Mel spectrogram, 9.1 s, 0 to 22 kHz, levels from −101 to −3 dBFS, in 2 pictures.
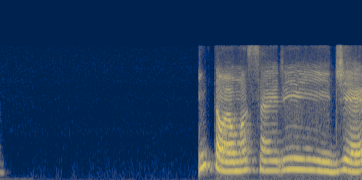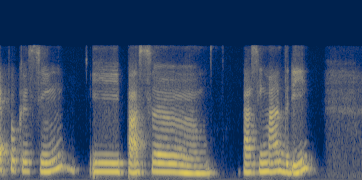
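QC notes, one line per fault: No faults are heard in this speech clip. The G.722 wideband telephone coding shows as a top end that stops near 7.7 kHz and a light coding grain, which fits the 48 kbit/s mode, where the lower band gets fewer bits.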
